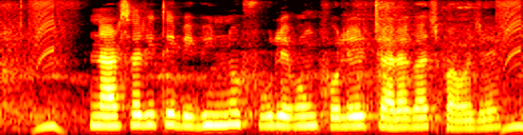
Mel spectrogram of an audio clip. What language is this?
Bangla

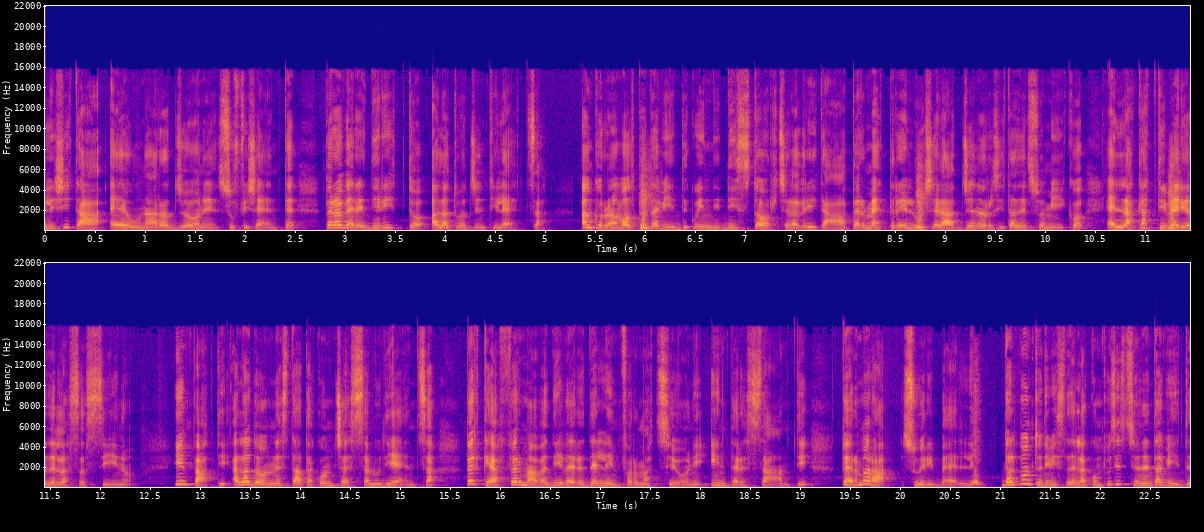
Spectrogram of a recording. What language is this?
Italian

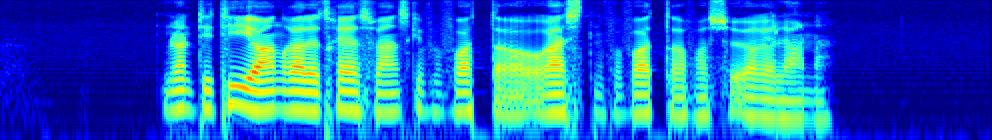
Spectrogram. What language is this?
Norwegian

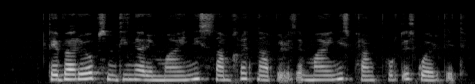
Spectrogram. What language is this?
Georgian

